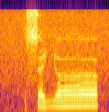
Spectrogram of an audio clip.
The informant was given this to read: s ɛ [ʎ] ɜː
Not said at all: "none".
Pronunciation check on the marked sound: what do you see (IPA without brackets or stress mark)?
ʎ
